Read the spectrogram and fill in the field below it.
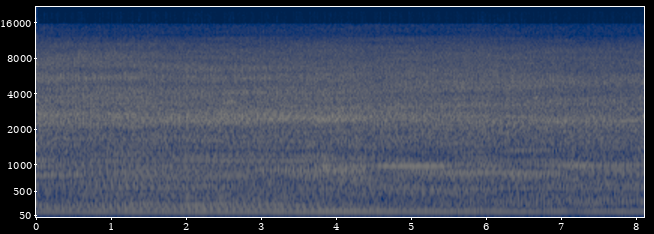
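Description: John Deere 4020 tractor running at a barnyard tractor pull at a county fair, a steady, low droning engine heard at moderate distance with an unbroken tone and no speech.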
